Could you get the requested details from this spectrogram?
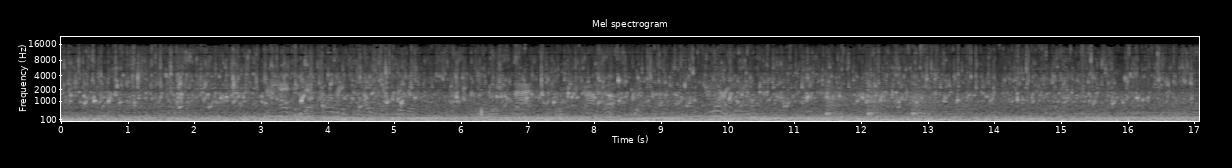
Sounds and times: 0.0s A Gurgling Eddy 17.0s
0.0s slight westerly breeze 17.0s
10.2s faint sounds of hammering in the distance 14.0s

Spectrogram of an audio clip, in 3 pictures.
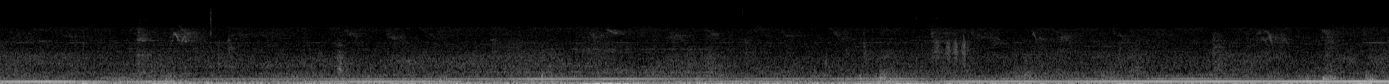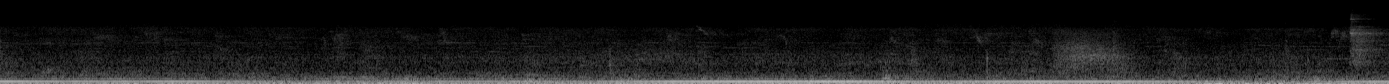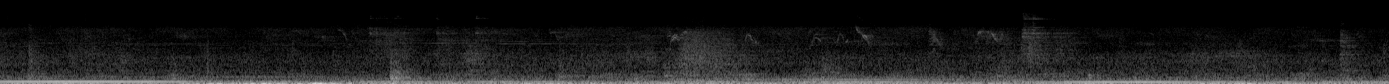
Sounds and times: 0.0s cows mooing and moving inside the shed 41.6s
0.0s small airplane crossing the sky 41.6s
0.0s birds 41.6s

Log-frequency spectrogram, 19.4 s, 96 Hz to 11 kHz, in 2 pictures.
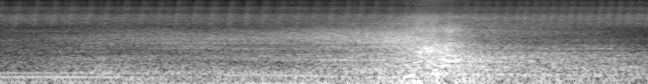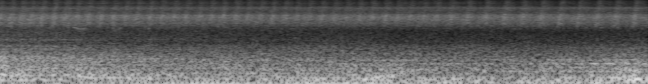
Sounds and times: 0.0s Traffic sound 11.8s
0.0s Cicadas 19.4s

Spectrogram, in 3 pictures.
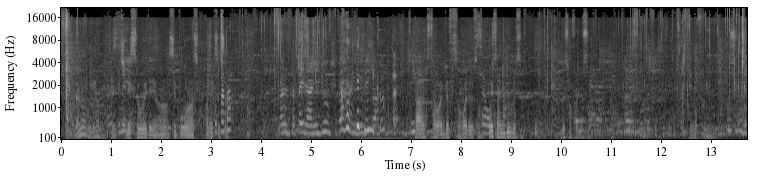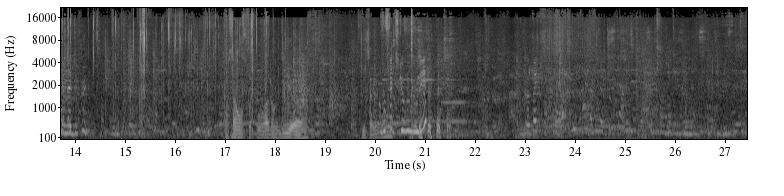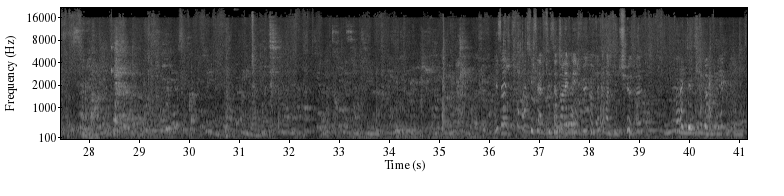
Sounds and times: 0.0s clients in the supermarket 21.6s
22.2s clients in the supermarket 32.5s

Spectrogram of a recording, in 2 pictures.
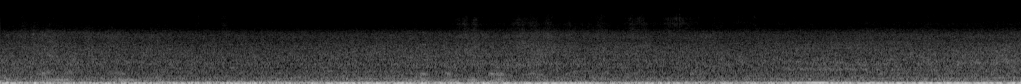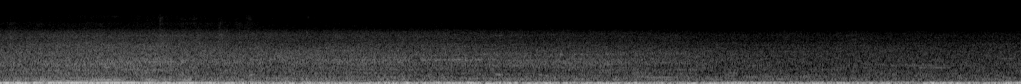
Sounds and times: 0.0s cars on the wet street 20.4s

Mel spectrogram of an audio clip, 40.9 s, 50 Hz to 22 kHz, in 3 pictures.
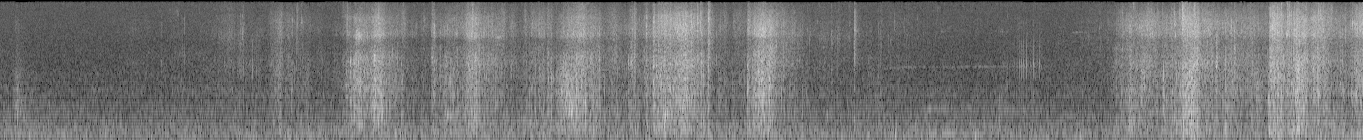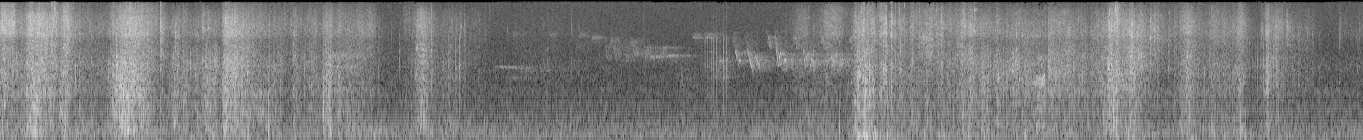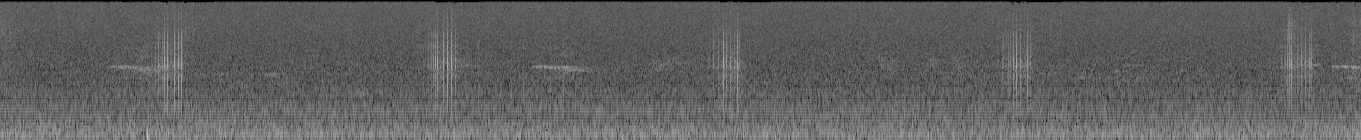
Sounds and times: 20.7s Sawyer beetle larva chewing on a dead pine tree 27.0s

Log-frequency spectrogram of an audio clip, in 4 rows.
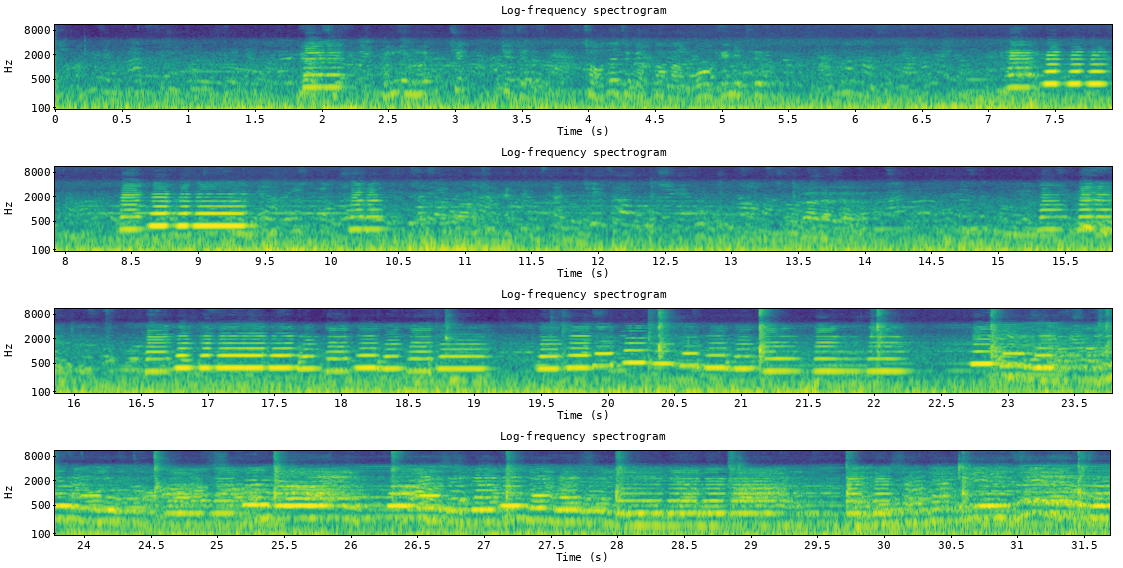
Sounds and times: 22.0s elderly people are practicing singing chorus 31.6s

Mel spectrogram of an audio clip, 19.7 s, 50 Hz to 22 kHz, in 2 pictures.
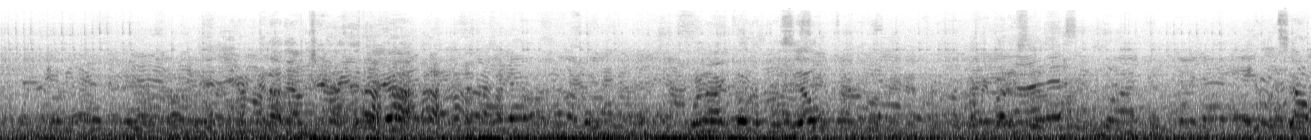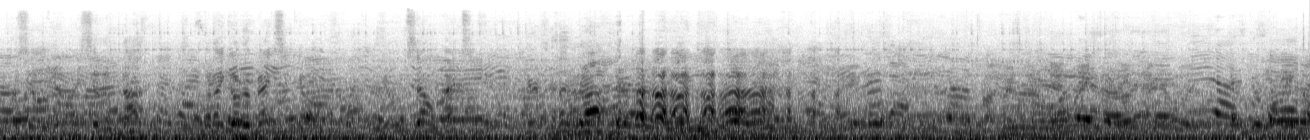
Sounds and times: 0.0s chatter 19.6s

